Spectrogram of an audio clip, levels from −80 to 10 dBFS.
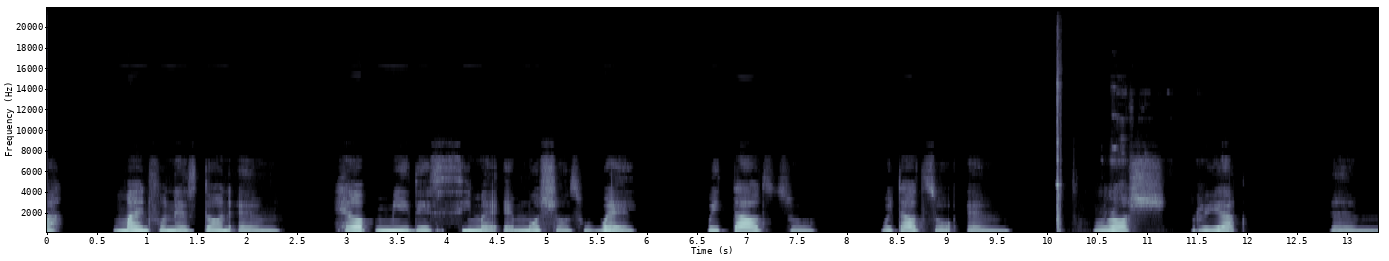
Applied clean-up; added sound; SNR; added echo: neural mask model DeepFilterNet 3.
